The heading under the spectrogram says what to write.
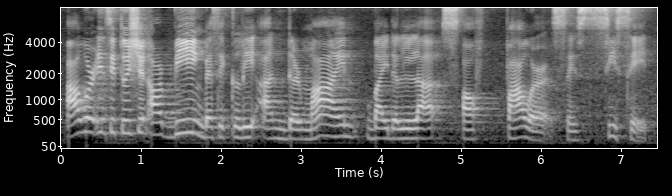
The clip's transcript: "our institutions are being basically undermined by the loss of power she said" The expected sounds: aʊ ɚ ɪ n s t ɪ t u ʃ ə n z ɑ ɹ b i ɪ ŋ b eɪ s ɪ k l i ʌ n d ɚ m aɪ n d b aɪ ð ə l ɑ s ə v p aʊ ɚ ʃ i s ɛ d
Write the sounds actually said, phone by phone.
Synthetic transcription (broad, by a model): aʊ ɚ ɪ n s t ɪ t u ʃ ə n ɑ ɹ b i ɪ ŋ b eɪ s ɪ k l i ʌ n d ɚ m aɪ n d b aɪ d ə l ɑ s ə f p aʊ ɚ s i s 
